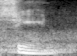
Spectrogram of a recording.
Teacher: the effect of the nasal consonant makes the e sound nasalized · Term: nasalization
